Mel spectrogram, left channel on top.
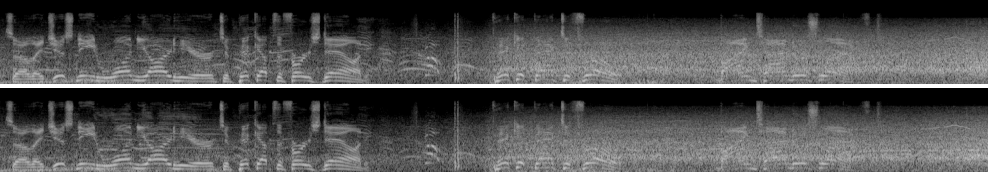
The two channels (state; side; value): normal; both; correlation 0.68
